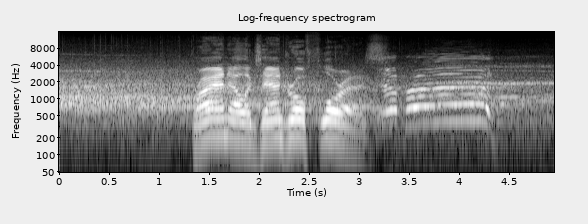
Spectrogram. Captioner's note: cheers and applause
